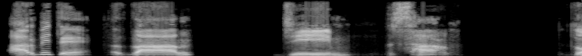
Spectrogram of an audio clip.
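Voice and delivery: each Arabic letter জাল, জিম, ঝা drawn out slowly; slow letter demo. Shown as a demonstration. Preacher sounding out Arabic letters to the crowd, slow and deliberate. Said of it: "এ কতগুলি অক্ষর আছে".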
